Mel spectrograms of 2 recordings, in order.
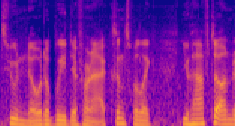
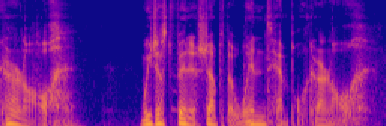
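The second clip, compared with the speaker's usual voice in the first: hushed, breathy soldier voice, barely voiced; 2 semitones lower, 7 dB quieter than usual. Showing off a video game impression, doing a Snake impression. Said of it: "I can do like an all right Snake".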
